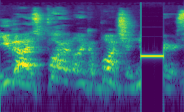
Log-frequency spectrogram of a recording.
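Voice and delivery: very high-pitched, shrill, swooping scream. Recalling being kicked by several men, the speaker is retelling a scream. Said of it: "I started screaming".

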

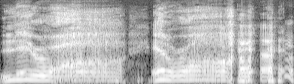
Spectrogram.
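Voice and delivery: put-on slow roar, Spanish accent. Imitating a Hulk toy that speaks Spanish: Spanish-accented Hulk roar. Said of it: "With an accent".

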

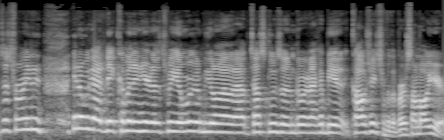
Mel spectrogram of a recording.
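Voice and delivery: very high-pitched, nonstop rapid rattled-off patter. Imitating a coach who talks real fast: imitating Jimbo Fisher talking fast. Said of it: "talking real fast all the time".

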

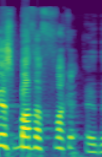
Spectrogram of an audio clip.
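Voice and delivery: put-on very high, loud, straight-up South Side accent. Retelling what a woman said on stage before judges: South Side accent. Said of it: "she talked like she was straight up from the South Side".

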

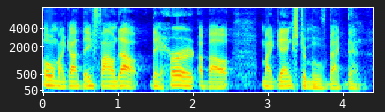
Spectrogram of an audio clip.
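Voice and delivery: low, hushed, panicked delivery.

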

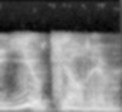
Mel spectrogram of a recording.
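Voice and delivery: fake youthful heroic voice. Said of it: "you did the impression really well".

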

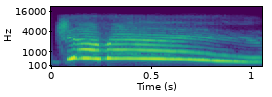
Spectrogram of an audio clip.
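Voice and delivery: very high, stretched-out, drawn-out shout. Recounting a show scene where a woman spots a flying man, retelling a scream. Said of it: "And she just screams".

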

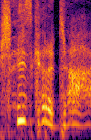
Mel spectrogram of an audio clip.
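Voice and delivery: high, loud, breathy, freaked-out panicked voice.

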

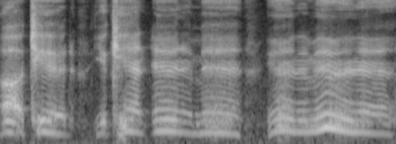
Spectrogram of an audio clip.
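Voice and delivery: very slow, every word chewed and dragged out. Imitating an actor's line from a movie: weird Alec Baldwin-y voice. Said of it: "he's doing a weird Alec Baldwin-y voice".

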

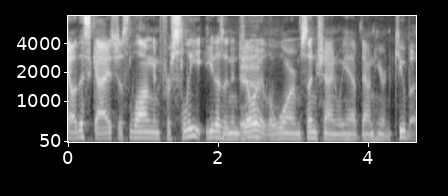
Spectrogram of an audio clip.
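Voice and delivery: ordinary talk, nothing marked

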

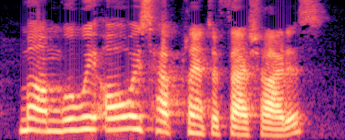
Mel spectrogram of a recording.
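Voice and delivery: high-pitched mock British accent.

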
